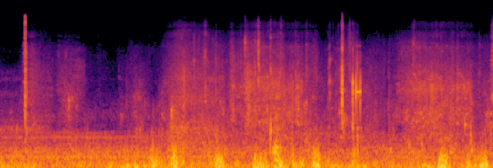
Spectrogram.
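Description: Water slapping and lapping against a plastic kayak hull on choppy sea, with wind buffeting the microphone; the splashes get busier about two seconds in.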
